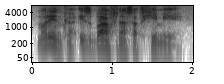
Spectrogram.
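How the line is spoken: Whispered by a boy. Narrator (Russian): шепнул высокий мальчик соседнего ряда

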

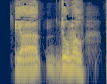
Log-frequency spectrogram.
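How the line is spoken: Terrified rasp. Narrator (Russian): прохрипел Зильберт, не сводя с женщины полного животного ужаса взгляда

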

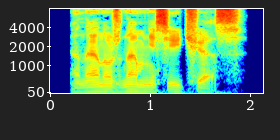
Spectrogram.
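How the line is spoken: Sighing. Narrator (Russian): вздохнул Кирилл

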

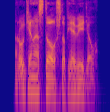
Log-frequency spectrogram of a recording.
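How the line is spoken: Rumbling bass. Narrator (Russian): Басом пророкотал Орлов

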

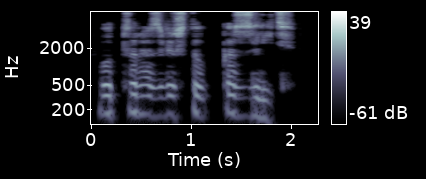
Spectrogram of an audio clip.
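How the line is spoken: Grumbled. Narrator (Russian): проворчал Свен

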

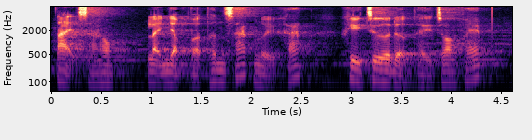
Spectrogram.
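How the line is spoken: Faint whisper, possessed woman's voice. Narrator (Vietnamese): Cậu tôi co giật dữ dội, rồi cậu bắt đầu thều thào nói bằng một giọng nữ khác mà từ xa tôi chỉ nghe loáng thoáng

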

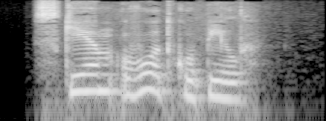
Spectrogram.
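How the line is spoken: Tense, hushed voice. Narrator (Russian): Напряженным и приглушенным голосом спрашивала мать

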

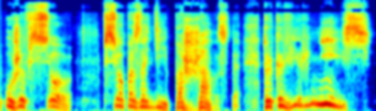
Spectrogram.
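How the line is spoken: Moaning. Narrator (Russian): она застонала, не очень понимая, кому обращен зов ее

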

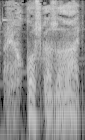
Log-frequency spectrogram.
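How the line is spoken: Muttering. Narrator (Russian): пробормотал Пэтсон

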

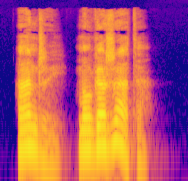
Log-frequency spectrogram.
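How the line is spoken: Quiet call after sigh. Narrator (Russian): Лена тяжело вздохнула и тихо позвала

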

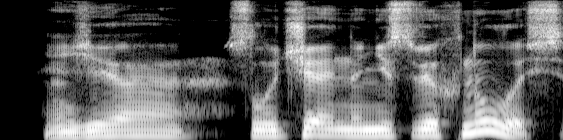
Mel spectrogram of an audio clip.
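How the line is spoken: Uncertain question. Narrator (Russian): спросила неуверенно

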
